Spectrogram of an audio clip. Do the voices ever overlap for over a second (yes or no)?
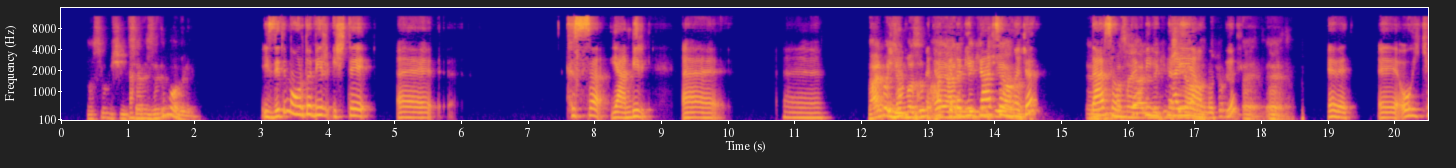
yes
